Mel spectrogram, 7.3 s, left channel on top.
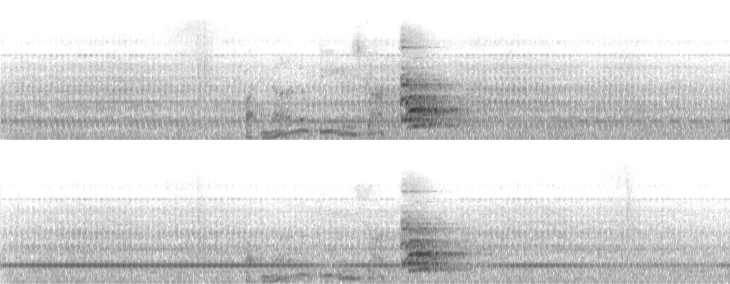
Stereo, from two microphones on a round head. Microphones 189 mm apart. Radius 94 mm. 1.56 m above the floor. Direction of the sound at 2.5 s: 80° left.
